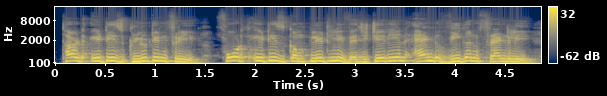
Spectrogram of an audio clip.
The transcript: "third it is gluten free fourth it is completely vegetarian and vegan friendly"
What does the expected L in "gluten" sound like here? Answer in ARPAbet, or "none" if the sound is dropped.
L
